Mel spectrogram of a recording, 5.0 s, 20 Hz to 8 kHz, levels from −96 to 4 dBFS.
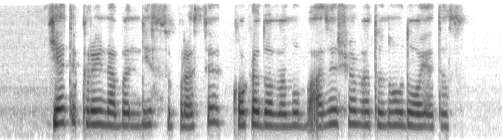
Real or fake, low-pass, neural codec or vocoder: fake; 7.2 kHz; vocoder, 22.05 kHz, 80 mel bands, HiFi-GAN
